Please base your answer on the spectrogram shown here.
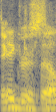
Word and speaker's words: Yggdrasil: Um It's pronounced Yggdrasil.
